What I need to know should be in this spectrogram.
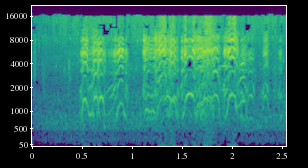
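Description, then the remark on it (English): A flurry of high, thin squeaking calls from harlequin ducks (Histrionicus histrionicus), several short notes tumbling over one another in quick succession, clear with no voices present. “Some, like the harlequin, squeak, earning them the nickname of sea mice.”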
